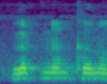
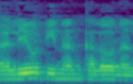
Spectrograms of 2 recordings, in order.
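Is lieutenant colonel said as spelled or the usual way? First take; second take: usual; as spelled. First: It is said with its usual spoken pronunciation. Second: It is said following the spelling letter by letter. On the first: The speaker calls it right. "But you are pronouncing what?" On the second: The speaker calls it wrong. "spelling may be driving you, I mean directing you to pronounce"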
